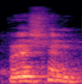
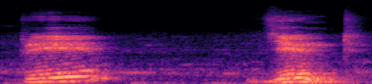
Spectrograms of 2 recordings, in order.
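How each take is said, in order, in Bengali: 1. মাঝের 's' টি একটি হিসহিসে 's'। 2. মাঝের 's' টি 'z' এর মতো উচ্চারিত হয়। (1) "প্রেজেন্ট করতে পারবো না" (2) "কি করতে পারবো"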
